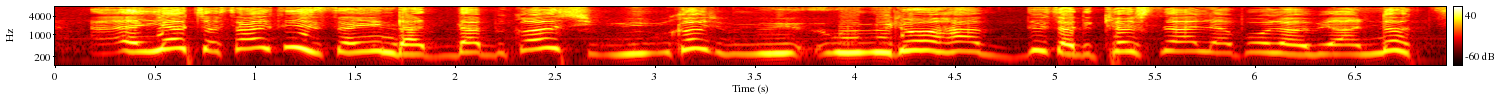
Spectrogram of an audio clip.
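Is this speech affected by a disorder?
Yes: cerebral palsy.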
